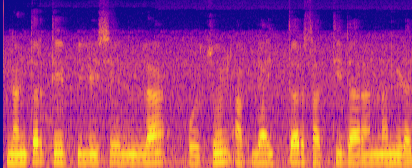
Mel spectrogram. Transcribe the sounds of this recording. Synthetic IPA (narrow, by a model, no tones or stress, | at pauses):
nənt̪əɾt̪epilisela | bʱot͡suːnapljait̪ːəɾsat̪ːiːd̪aɾanːamiɭal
